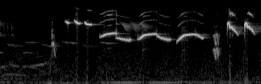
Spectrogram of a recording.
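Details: Grey-cheeked bulbul in full gacor song, used as training audio for caged birds. A couple of high chips lead into a series of loud, rounded, arching whistles, closing with quick sharp notes.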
